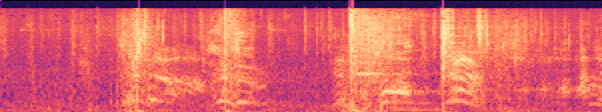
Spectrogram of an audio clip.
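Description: Heavy blows land with loud thuds.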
